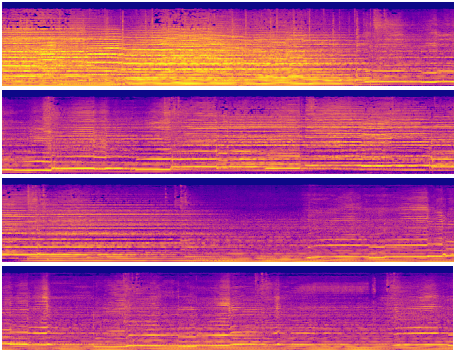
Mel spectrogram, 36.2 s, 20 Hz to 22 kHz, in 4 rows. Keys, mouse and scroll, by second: 0.6 click, 2.1 click, 4.0 1, 5.0 click, 6.8 Escape, 9.1-11.4 drag, 12.1 click, 12.6 click, 13.9 click, 16.5 click, 17.8 click, 20.0 click, 21.5-23.2 typing, 24.1 click, 25.4 scroll up 1, 28.3 click, 30.2-30.5 scroll down 1, 30.5-30.9 scroll up 1, 31.8 click, 33.2 scroll down 1, 33.7-34.3 scroll up 3.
